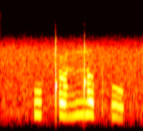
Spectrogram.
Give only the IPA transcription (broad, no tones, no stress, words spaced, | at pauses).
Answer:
pʰuǃə˞ ŋ͡ǃəpʰu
